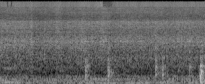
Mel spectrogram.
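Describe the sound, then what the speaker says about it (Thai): Mushrooms grill in an oiled pan, producing a dense, continuous loud sizzle with a few faint clicks of stirring scattered through it. "แล้วเราก็เอาเห็ดลงมาย่าง ลงในหม้อแล้วก็ปิดฝาไว้"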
